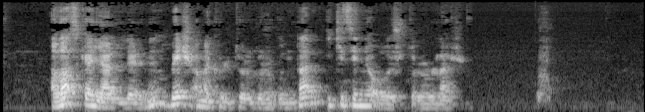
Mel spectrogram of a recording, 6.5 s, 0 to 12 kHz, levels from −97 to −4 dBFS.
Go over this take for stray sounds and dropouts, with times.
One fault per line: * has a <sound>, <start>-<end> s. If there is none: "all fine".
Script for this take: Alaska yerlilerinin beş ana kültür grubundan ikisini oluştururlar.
* has a bark, 5.3-5.9 s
